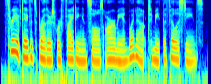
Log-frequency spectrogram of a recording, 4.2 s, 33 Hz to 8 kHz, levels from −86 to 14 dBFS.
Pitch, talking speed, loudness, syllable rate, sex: 170 Hz, 225 wpm, -17 LUFS, 6.1 syllables/s, female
